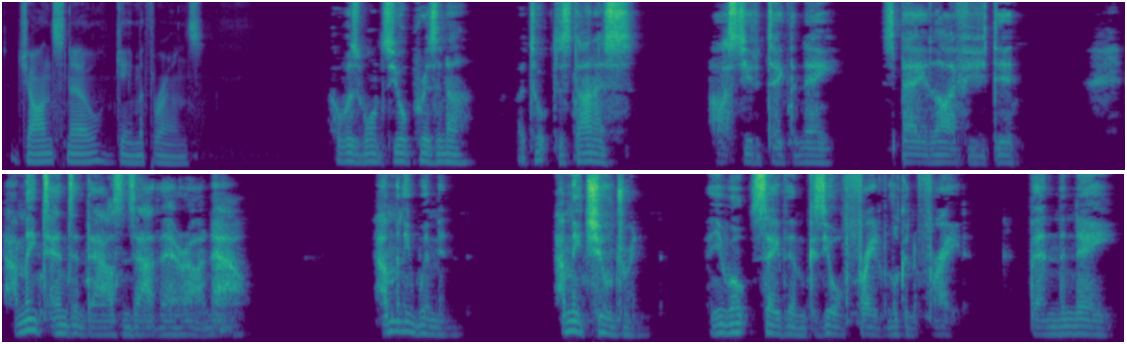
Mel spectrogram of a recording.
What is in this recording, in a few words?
Voice Over Impressions; John Snow; Game Of Thrones; Zack Fair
